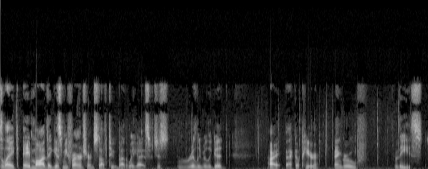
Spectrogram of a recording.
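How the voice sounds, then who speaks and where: A man's voice: lowish voice, vocal fry, dry recording. A man streaming a video game, rambling casually and chatting with his viewers as he plays. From United States. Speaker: gaming streamer. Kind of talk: casual gameplay commentary.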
